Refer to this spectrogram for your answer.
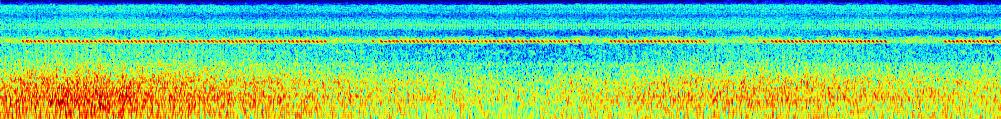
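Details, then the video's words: A constant high-pitched cricket trill, faintly pulsed, rides above dense, hissing wave noise that stays steady and loud throughout. "Crickets Sound"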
